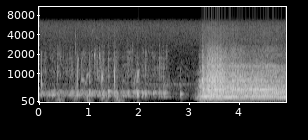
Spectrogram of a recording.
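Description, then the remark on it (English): A jet cycle engine sputters with an uneven low putt-putt on ordinary fuel for about three seconds, then, once super fuel is poured in, abruptly surges into a loud, steady, supercharged roar that holds to the end. “Wow, that jet cycle is supercharged now.”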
